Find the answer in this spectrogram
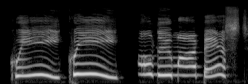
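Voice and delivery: high, loud, slow squealing pig voice. Narrator reads the pig Mrs. Twistytail's reply: Mrs. Twistytail squealing. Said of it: "Mrs. Twistytail squealed".

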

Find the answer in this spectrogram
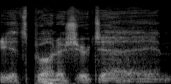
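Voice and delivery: low, hushed, growly comic-book voice. Opening a comics podcast segment: growly voice. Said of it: "Growly voice".

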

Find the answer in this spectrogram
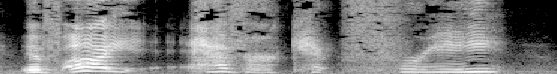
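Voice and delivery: whispered. Ralph, trapped while Liza works at the lock, speaks: whispered. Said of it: "whispered Ralph".

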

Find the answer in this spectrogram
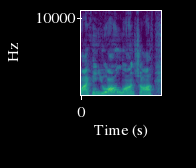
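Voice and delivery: normal talking voice

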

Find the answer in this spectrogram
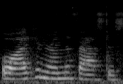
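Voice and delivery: usual speaking voice

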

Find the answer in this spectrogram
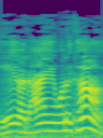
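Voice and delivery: mock sassy attitude. Retelling how a girl answered an officer who called her back, mimicking attitude. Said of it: "with all this attitude and everything".

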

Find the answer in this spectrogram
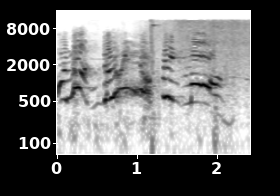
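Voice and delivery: high, loud shout with swooping pitch. Streamer answering mom during a game, shouting at mom. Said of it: "You think I'm shouting?".

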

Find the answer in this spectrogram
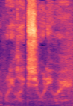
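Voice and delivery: unvoiced, whispered jab.

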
